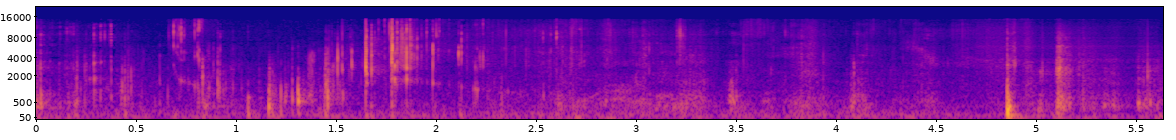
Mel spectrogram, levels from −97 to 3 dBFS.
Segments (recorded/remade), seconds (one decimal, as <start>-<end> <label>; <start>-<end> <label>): 0.0-4.7 recorded; 4.7-5.6 remade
